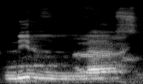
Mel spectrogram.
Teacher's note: setiap huruf lam bertasydid jangan dipanjangkan ya. Karena itu bukan mada.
